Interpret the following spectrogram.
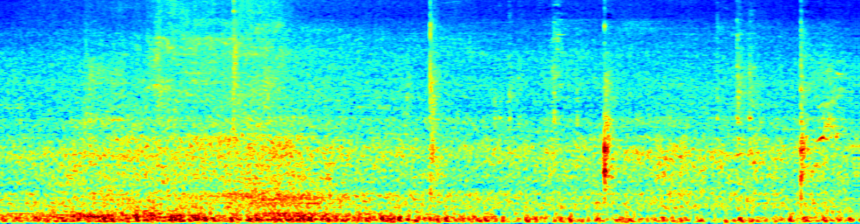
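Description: Road traffic going by, one vehicle swelling louder and passing in the first few seconds over a steady low rumble, with a few sharp clicks or knocks scattered through.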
